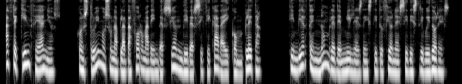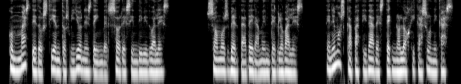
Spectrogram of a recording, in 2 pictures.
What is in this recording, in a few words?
locutora spanish voiceover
